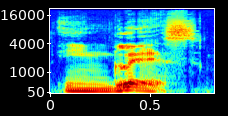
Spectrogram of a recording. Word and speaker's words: inglés: And also, as you can see, the accent is over the E, so you would say inglés as opposed to inglés. In English, we would say English. The accent would be in the first syllable. In Spanish, it would be the opposite. It would be in the second syllable, inglés.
